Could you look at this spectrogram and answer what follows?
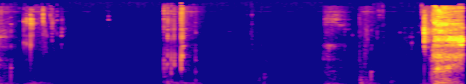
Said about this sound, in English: Now, my mug is full of Joe. I'm going to sip on some while you think about what I just said.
